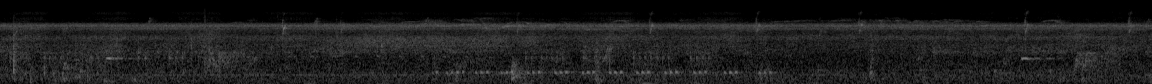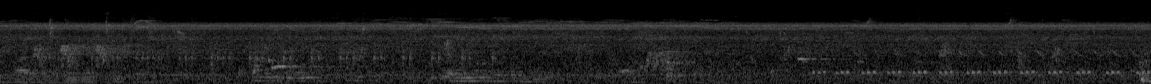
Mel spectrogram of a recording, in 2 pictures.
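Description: Forest ambience: a steady high insect buzz, with a low, rapid trill of about ten notes a second heard twice for roughly three seconds, a few seconds in and near the end, and scattered short bird calls.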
